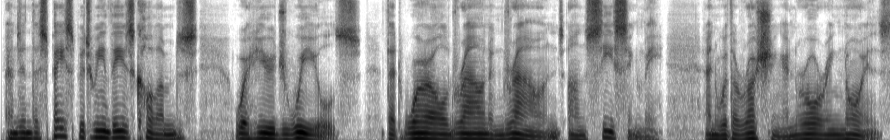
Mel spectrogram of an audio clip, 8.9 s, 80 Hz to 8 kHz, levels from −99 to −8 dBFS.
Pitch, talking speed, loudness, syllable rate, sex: 105 Hz, 155 wpm, -17 LUFS, 4.5 syllables/s, male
